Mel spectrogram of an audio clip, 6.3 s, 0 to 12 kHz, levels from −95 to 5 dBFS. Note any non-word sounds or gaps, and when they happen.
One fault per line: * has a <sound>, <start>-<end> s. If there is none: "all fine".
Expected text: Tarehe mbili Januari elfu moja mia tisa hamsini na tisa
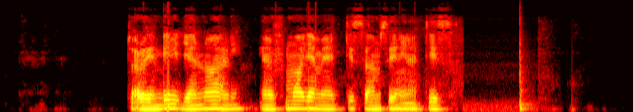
* has a thud, 5.2-5.4 s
